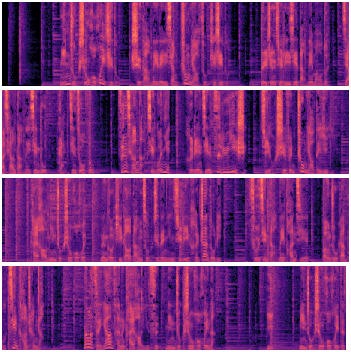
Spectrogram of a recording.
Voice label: 男 轻松欢快; 民主生活会; MG飞碟

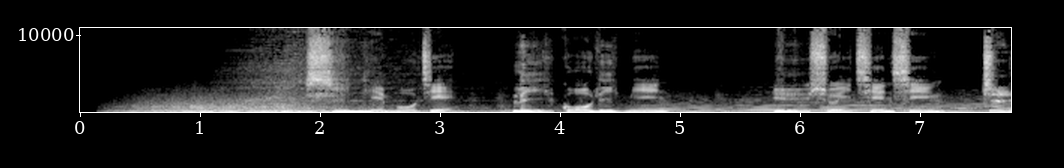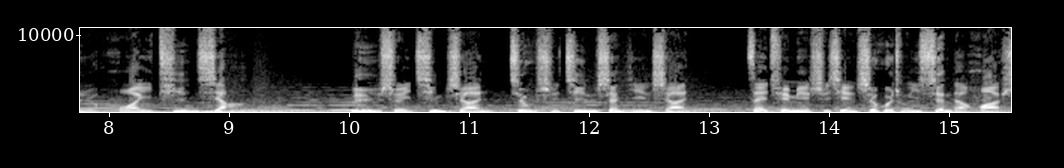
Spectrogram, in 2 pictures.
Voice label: 男 企业专题 大气浑厚

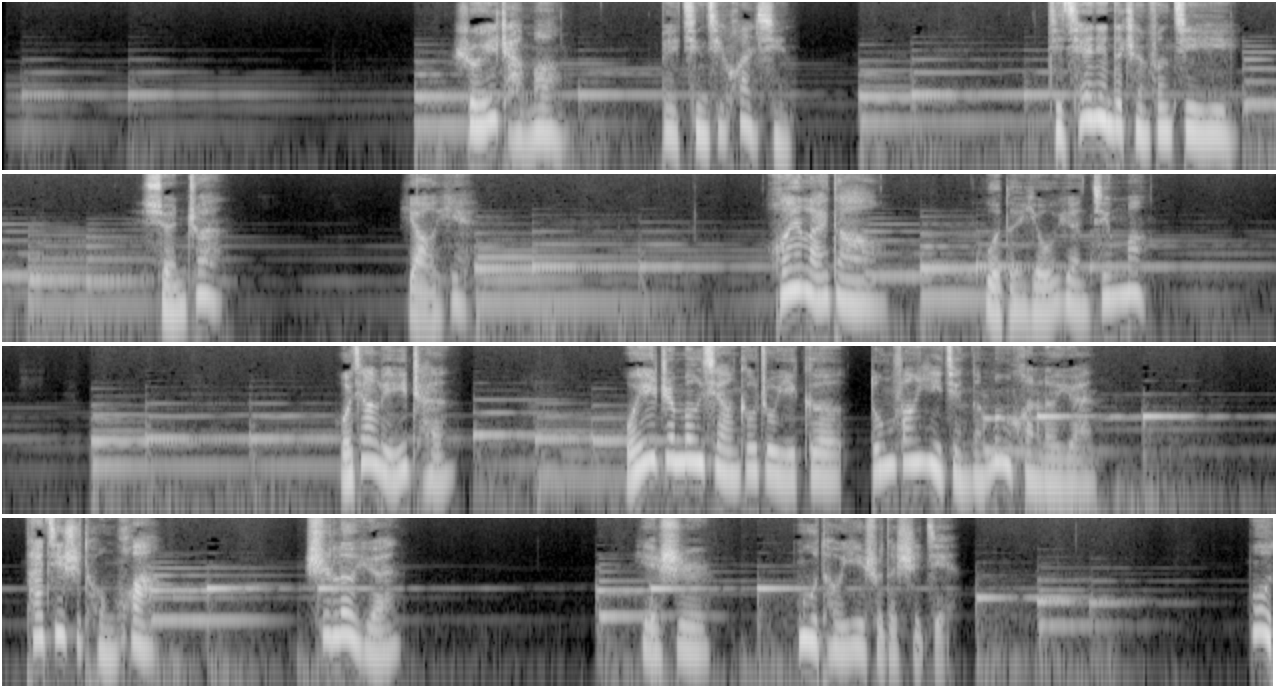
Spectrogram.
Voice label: 女-走心旁白; 美学园林雕塑; 女B318-走心旁白-《美学园林雕塑 》

